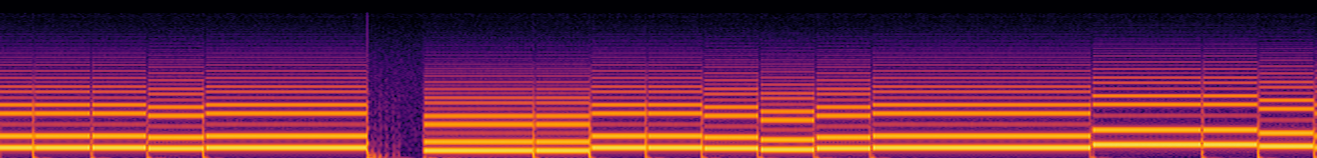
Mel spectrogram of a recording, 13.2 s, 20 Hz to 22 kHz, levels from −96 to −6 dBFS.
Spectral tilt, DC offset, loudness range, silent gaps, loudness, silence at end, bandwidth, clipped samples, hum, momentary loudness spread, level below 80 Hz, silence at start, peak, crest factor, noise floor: -8 dB/octave; under 0.1%; 2 LU; none; -16 LUFS; 0 s; 5.4 kHz; under 0.1%; none; 1 LU; -46 dBFS; 0 s; -10 dBFS; 6 dB; -44 dBFS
